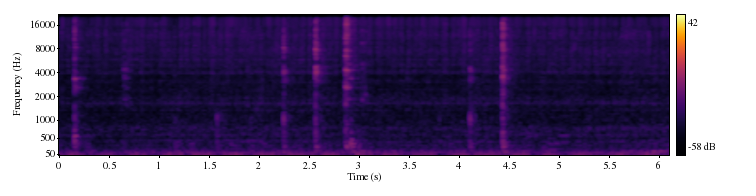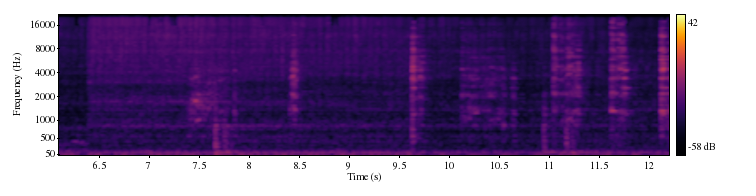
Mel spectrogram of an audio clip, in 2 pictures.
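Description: Food frying in a pan and stirred often, a continuous sizzle with frequent sharp clicks and scrapes of the utensil, growing a little louder and denser partway through, heard close with no voices.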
